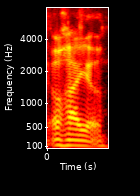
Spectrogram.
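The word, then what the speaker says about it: おはよう: Ohio, that's how you say it. Good morning in Japanese.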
